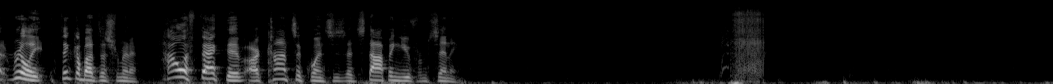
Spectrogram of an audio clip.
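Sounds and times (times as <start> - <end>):
speech: 0.0 - 4.7
zipper being pulled: 7.2 - 7.7.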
